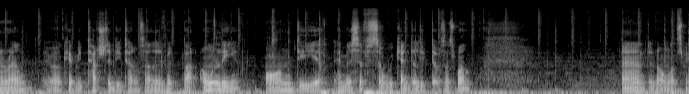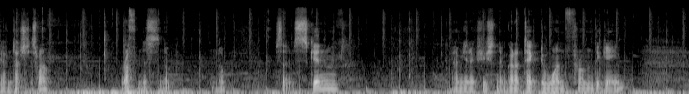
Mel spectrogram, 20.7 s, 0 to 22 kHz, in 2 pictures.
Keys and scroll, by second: 4.8 Delete, 10.0 Delete, 12.9 Delete, 17.0 Delete.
